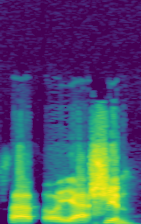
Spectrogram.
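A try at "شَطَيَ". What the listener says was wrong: Shin. Ini Syatoya. Shinnya kurang keluar. Syatoya.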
